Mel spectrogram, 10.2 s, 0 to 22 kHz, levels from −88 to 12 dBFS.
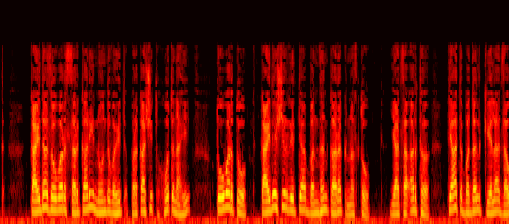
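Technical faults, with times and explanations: Throughout, Vorbis compression: the speech sounds hissy and grainy, with nothing above 10.5 kHz and roughened, blurred consonants. This is likely low-quality Vorbis coding, which fits a bitrate around 30 kbps, quantising the treble so coarsely that fine detail turns into noise.
7.20 to 7.23 s, pre-echo: a short hiss of about 27 ms arrives just ahead of a sharp onset, which sounds softened. The codec spread its quantisation noise across a whole block, so noise sized for the loud attack leaked into the quiet moment before it.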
